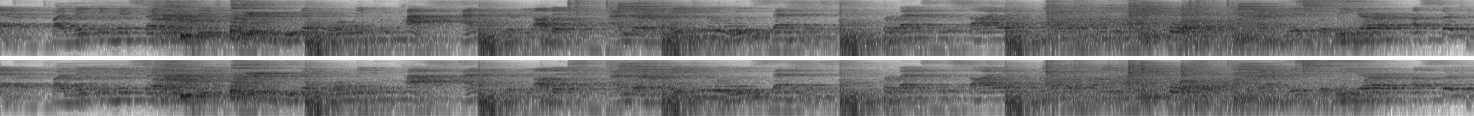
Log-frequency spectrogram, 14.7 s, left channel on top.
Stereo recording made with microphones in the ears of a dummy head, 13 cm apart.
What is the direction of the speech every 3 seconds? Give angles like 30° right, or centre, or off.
50° left, 50° left, centre, 10° right, 40° left.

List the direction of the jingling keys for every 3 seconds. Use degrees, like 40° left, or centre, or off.
70° right, 50° right, 10° left, 40° right, 60° right.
